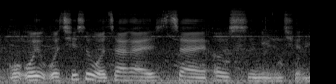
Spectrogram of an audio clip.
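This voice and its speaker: A woman is speaking. There is audible room echo and noticeable background noise. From Taiwan, Kaohsiung. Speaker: podcaster, former teacher. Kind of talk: casual monologue. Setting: outdoors at a harbor. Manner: halting, frequent repetitions.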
